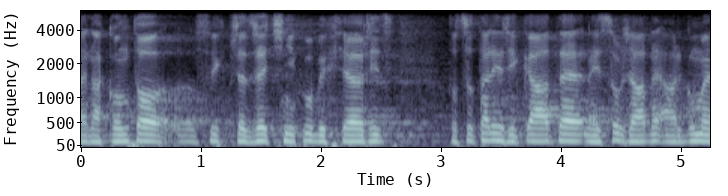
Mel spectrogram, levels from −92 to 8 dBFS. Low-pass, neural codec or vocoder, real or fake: 5.4 kHz; vocoder, 24 kHz, 100 mel bands, Vocos; fake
